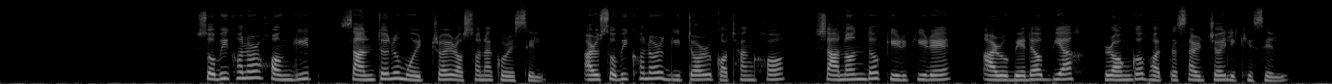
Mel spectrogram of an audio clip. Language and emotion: Assamese, neutral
